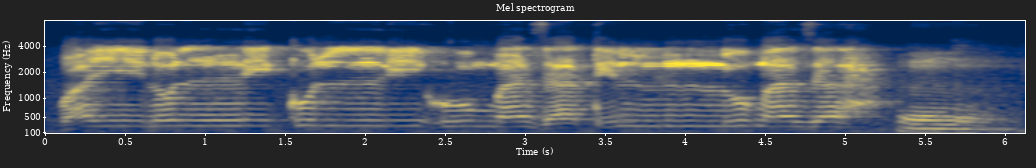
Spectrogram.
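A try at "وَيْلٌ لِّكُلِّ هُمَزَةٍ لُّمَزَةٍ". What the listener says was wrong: Pada lam bertasydid itu kita boleh menahan tapi jangan terlalu panjang. Wailul likulli, cukup. Jangan wailul likulli, tidak. Wailul likulli humazatil lumazah, gitu ya.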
